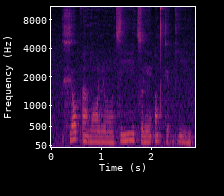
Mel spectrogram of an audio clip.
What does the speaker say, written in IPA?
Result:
xʲɔpʼãvɔ̃ːlʲõː t͡siːt͡sʊ ɾʲẽʔĩtˤkʲɔ ɡʱi

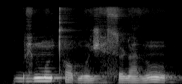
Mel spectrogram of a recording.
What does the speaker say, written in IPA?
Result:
bɛ̤˦mũ˦ t̪ʰɔ˨bõ˨ʒɛ̤˨ sʊ˨ ɳa˨ðũ˦˨

